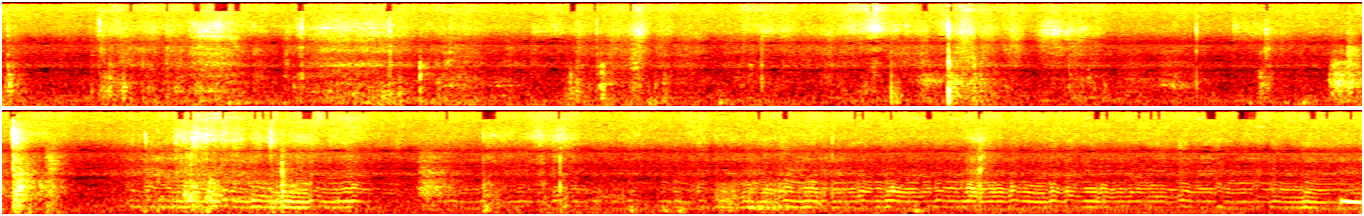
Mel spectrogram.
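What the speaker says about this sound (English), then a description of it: "Bloody fly buzzing around now." Indoors, a housefly buzzes about the room, its drone swelling and fading as it passes near, broken by a few soft knocks and rustles, with no one talking.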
